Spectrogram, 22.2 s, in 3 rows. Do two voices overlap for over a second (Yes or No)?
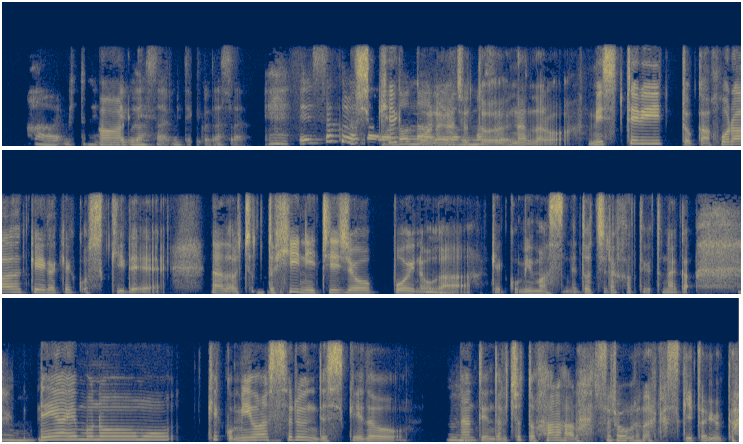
Yes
